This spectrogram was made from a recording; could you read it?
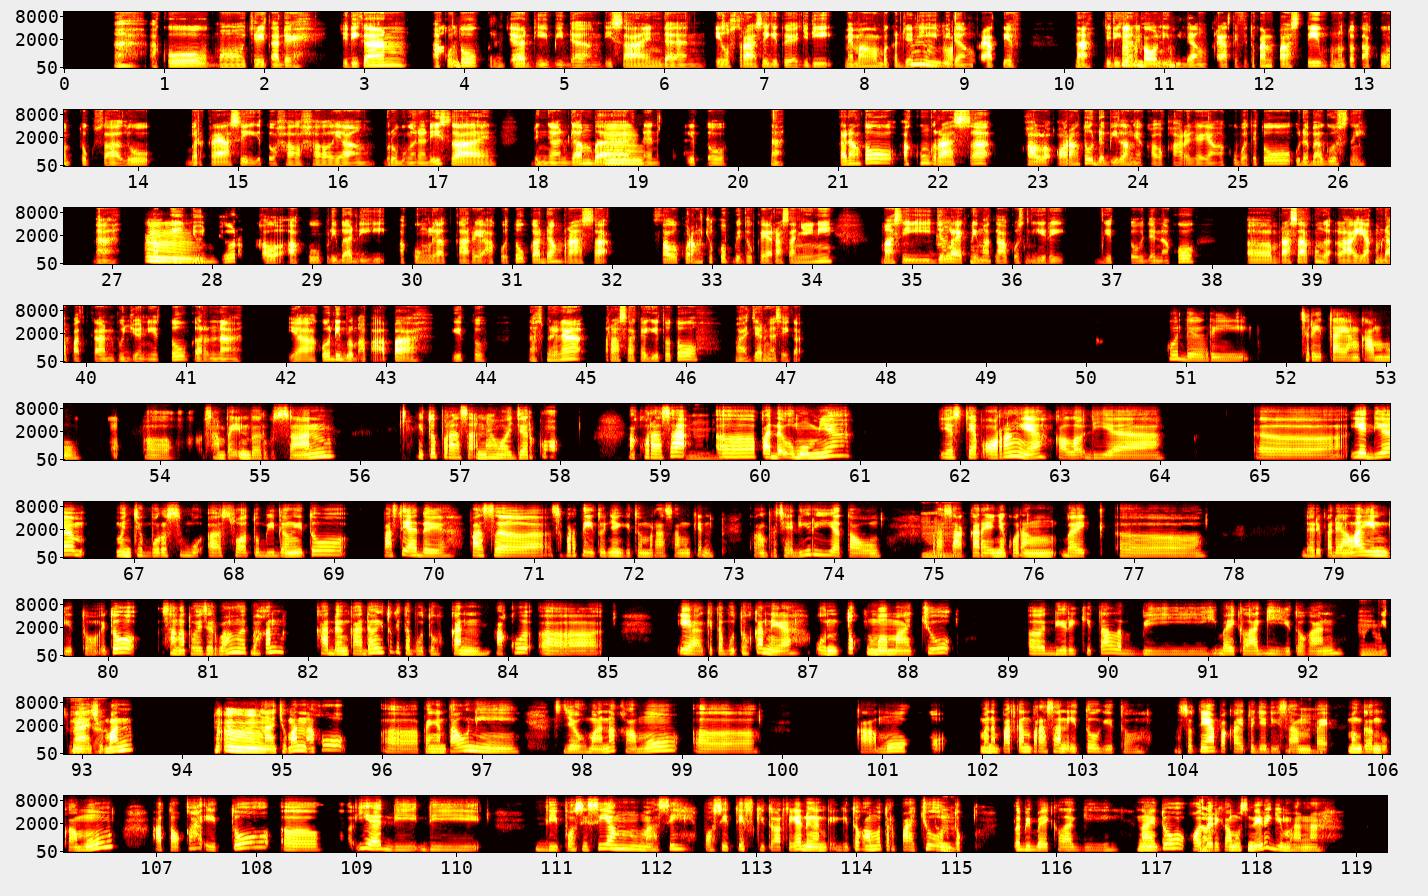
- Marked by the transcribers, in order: other background noise; tapping
- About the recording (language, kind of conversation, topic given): Indonesian, advice, Mengapa saya sulit menerima pujian dan merasa tidak pantas?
